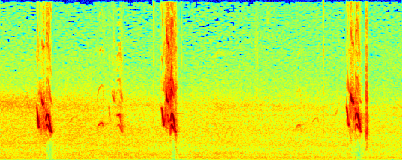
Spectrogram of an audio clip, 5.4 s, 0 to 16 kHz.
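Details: Sparrows at Tenmangu shrine in January 2019 chirping loudly, three bright high chirps spaced about two seconds apart with faint softer calls between them.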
